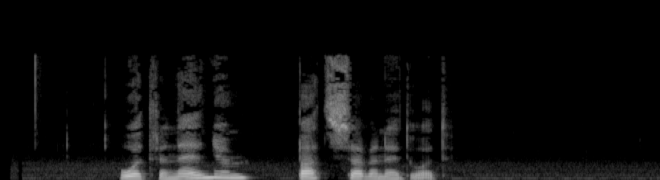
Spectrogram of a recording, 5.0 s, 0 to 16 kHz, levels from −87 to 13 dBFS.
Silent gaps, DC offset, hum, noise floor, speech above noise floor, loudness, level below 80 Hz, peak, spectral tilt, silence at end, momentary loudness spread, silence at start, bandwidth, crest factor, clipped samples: none; under 0.1%; none; -65 dBFS; 45 dB; -22 LUFS; -76 dBFS; -2 dBFS; -5 dB/octave; 1.7 s; 12 LU; 0.9 s; 11.5 kHz; 22 dB; under 0.1%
